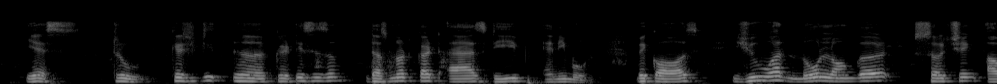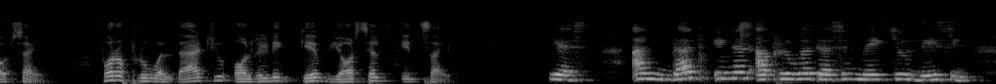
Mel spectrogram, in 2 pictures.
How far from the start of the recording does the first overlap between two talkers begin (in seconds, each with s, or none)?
none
